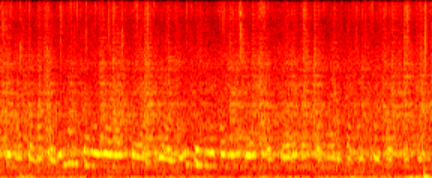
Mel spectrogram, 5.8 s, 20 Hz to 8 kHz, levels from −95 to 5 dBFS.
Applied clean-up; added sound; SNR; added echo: none; Rain; 1 dB; reverberation time 0.4 s.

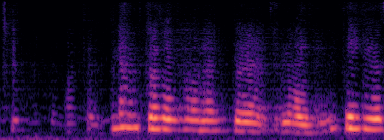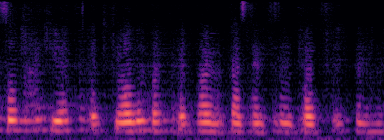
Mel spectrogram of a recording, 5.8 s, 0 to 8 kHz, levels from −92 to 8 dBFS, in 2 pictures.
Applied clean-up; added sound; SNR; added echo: neural mask model DeepFilterNet 3.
